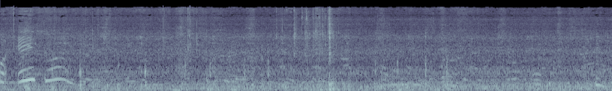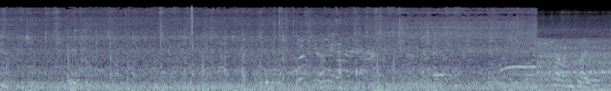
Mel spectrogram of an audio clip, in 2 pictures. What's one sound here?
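A small steam locomotive puffs as it pulls away.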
